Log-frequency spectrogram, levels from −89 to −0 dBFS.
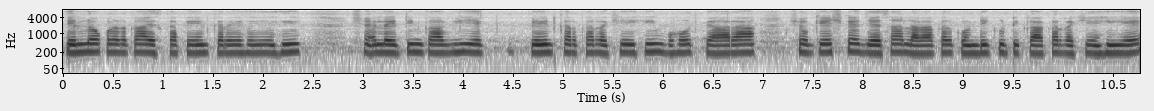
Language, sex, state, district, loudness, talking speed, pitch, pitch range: Hindi, female, Andhra Pradesh, Anantapur, -25 LUFS, 145 wpm, 200 Hz, 195-205 Hz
